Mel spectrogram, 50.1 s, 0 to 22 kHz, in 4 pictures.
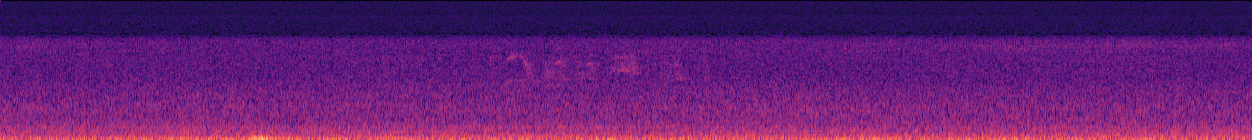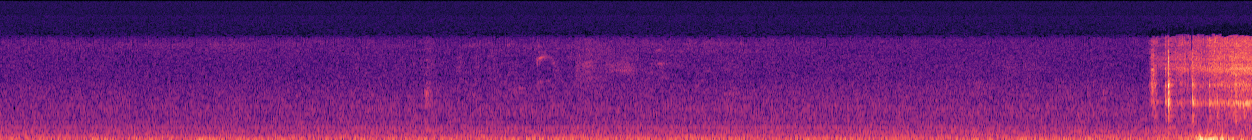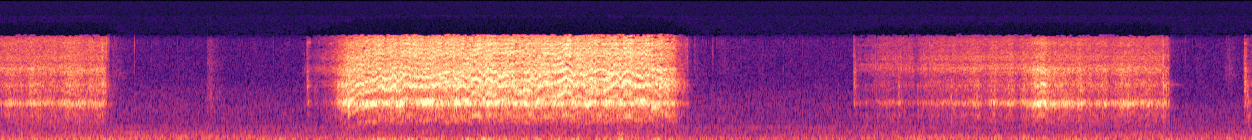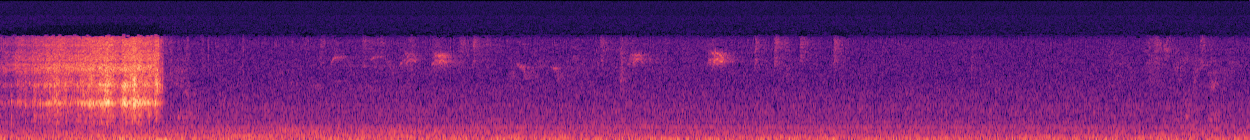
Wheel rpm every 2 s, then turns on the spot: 0, 0, 0, 0, 0, 0, 0, 0, 0, 0, 0, 0, 30, 0, 120, 110, 10, 30, 10, 10, 0, 0, 0, 0, 0.
24-26 34-36 38-40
